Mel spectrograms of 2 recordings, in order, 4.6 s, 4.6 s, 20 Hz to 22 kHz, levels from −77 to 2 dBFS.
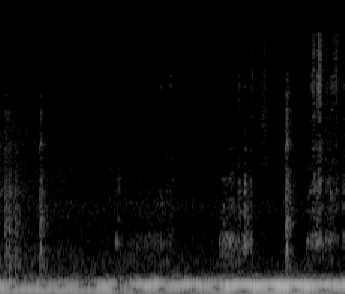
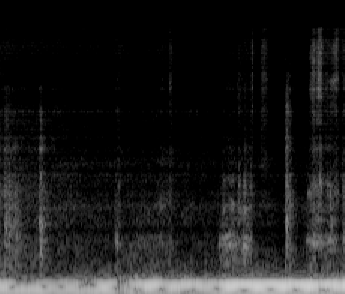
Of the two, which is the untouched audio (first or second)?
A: first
